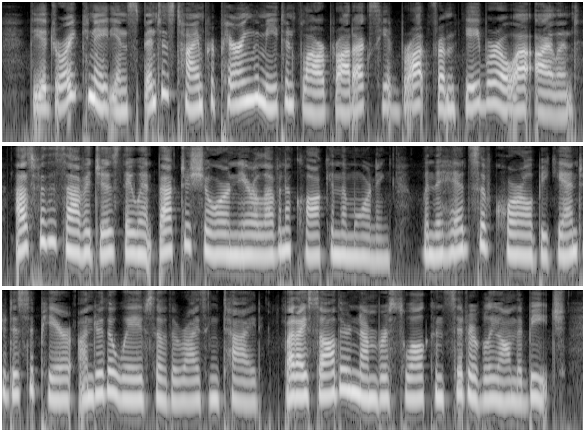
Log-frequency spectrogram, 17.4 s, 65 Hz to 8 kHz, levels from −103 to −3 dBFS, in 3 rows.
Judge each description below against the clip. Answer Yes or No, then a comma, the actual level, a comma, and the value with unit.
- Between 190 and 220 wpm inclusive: Yes, average, 200 wpm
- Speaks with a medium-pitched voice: No, high, 200 Hz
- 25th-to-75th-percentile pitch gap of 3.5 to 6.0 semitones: No, average, 3.1 semitones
